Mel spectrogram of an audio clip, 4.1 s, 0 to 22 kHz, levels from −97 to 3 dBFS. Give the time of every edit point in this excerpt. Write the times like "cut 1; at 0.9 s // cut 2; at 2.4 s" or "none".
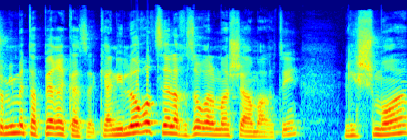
none

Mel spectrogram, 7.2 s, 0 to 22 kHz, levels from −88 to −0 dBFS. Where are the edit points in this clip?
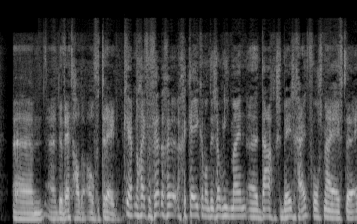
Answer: cut 1; at 6.2 s

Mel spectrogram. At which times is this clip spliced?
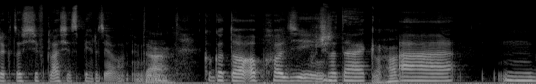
cut 1; at 3.3 s

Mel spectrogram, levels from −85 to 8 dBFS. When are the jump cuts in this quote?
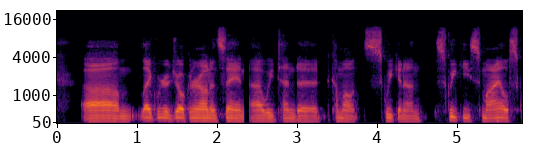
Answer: cut 1; at 1.0 s // cut 2; at 2.3 s

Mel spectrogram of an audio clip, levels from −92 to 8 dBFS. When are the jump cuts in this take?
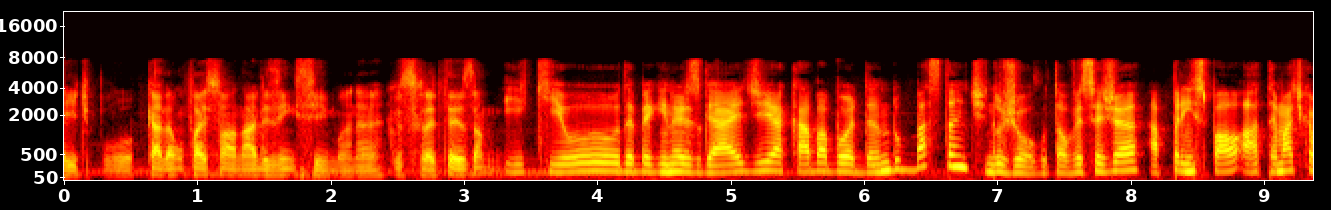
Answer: cut 1; at 2.4 s // cut 2; at 7.0 s

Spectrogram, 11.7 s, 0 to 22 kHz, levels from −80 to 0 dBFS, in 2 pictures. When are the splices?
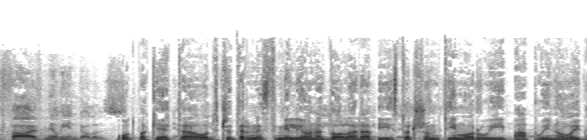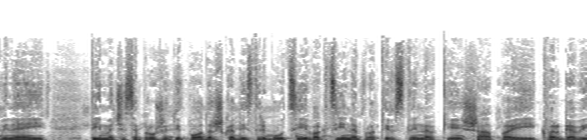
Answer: cut 1; at 3.8 s

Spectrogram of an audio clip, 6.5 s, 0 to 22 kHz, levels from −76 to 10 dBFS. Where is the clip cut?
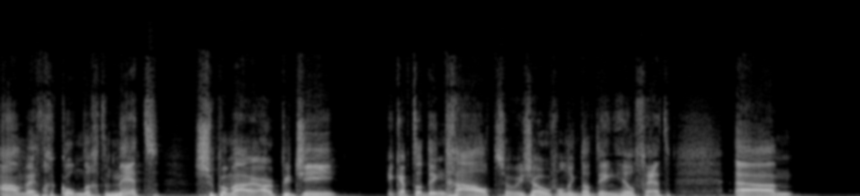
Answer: none

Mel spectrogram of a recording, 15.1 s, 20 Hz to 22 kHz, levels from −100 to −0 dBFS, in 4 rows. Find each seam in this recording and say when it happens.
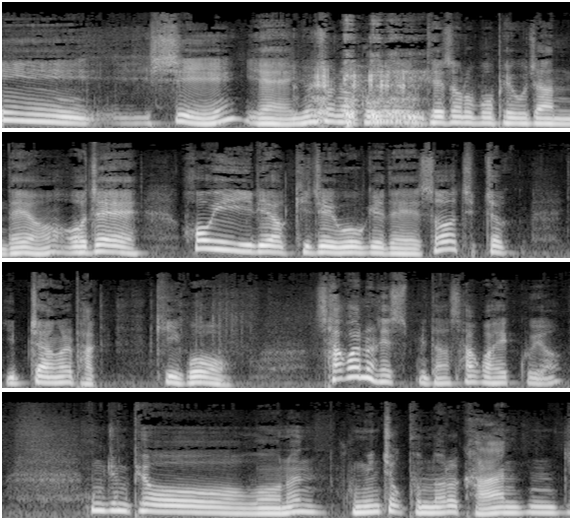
cut 1; at 11.9 s

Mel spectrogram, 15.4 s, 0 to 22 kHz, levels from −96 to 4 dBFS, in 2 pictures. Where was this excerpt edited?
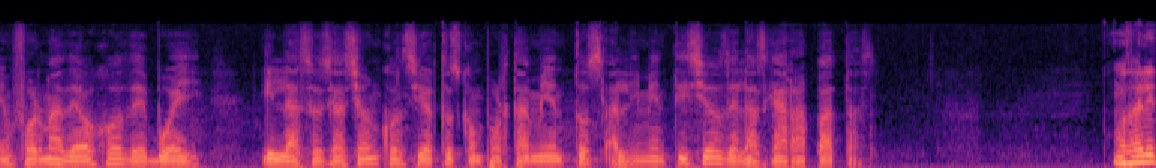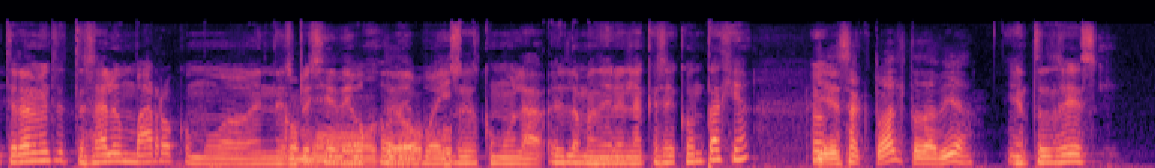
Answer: cut 1; at 10.7 s // cut 2; at 13.1 s // cut 3; at 14.3 s

